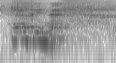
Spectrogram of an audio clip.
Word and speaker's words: Heghineh: name many of you are asking how to pronounce it happiness to get 10% discount and then you can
